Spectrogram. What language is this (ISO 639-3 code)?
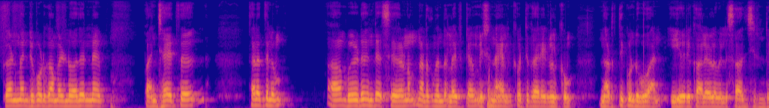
mal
